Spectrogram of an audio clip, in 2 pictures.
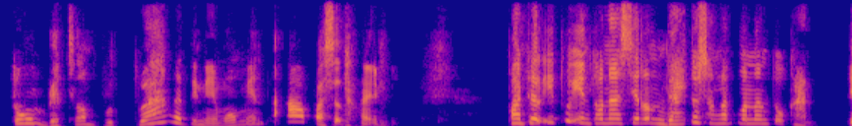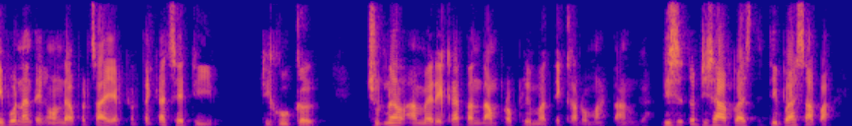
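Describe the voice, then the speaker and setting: A man's voice: extremely high pitch, vocal fry, no room sound. A man preaching an Islamic sermon to women, often putting rhetorical questions to his listeners.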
